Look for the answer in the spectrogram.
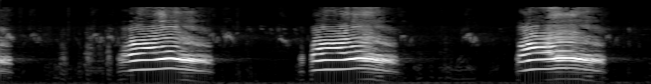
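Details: An Indian peafowl (peacock) gives three loud, nasal, wailing calls, each just under a second long, rising slightly before falling away, spaced about two seconds apart in a quiet setting.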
